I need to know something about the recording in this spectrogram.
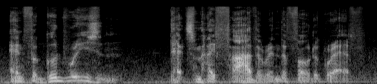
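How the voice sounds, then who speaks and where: Gravelly, deep-voiced old sea captain. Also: male voice, sing-song, moderate pace, fairly bright tone, a little hiss or hum, exaggerated voice. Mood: proud, solemn. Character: weathered harbor captain, old seafaring man, proud and superstitious. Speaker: last serving sea captain. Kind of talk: video game dialogue.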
